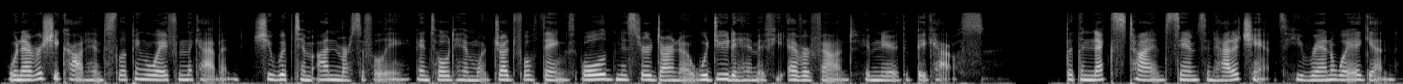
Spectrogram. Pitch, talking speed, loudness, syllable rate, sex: 210 Hz, 200 wpm, -18 LUFS, 5.1 syllables/s, female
